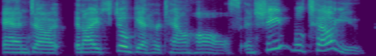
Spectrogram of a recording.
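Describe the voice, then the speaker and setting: A woman's voice: mid-range voice, big pitch swings, unhurried, fairly bright tone, dry recording. A middle-aged woman from Los Angeles, talking casually as a guest in a radio interview, chatty with many restarts and fillers.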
